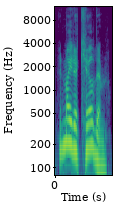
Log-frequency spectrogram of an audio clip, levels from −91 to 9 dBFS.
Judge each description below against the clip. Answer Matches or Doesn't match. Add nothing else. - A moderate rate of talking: Doesn't match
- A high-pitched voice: Doesn't match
